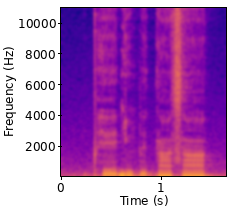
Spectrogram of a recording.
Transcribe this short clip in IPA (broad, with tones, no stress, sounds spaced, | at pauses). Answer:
pʰ eː˦ ɡ ĩ˨ p ɪ˦ k ã˨ s ã˦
